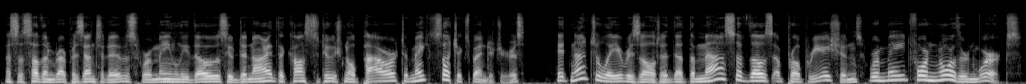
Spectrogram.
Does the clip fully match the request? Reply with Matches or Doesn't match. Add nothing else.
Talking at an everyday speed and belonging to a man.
Matches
